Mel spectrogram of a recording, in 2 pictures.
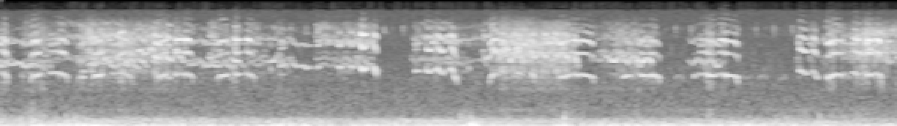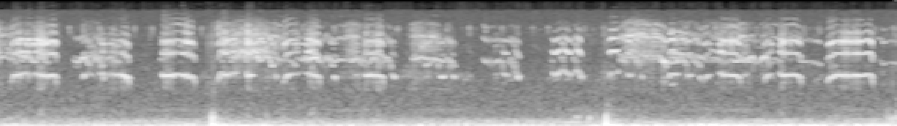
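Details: Six falcon chicks begging as they are fed at the nest, seen on a live bird cam: a dense, steady chorus of harsh, arched, rasping squeals overlapping throughout, with a low background rumble.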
